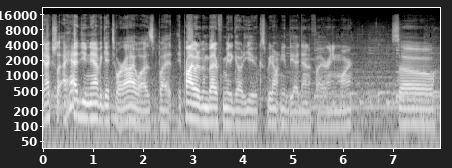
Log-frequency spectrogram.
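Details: Adult male speaker; conversational speech.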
